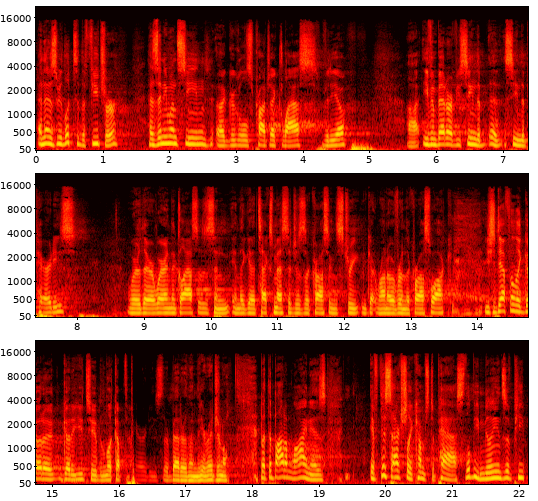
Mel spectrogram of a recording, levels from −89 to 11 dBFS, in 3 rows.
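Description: From 17.22 to 18.60 s, a wrong sample rate makes the sound run about 1.09 times fast and 1.5 semitones high. This fits 44.1 kHz audio played at 48 kHz.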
